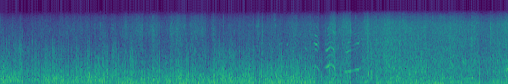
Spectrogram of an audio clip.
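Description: Wind buffeting the microphone and water rushing along the hulls of a small beach-cruising catamaran sailing upwind, as a steady loud noise. A brief pitched sound cuts through about six and a half seconds in.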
